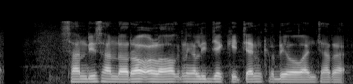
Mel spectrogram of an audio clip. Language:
Sundanese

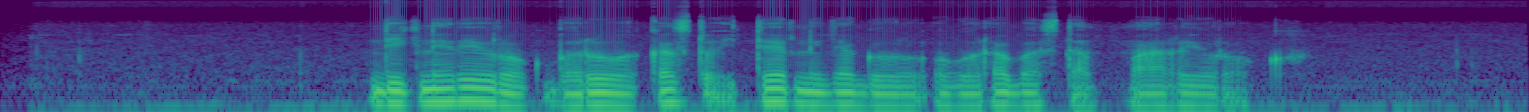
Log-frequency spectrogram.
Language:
Luo (Kenya and Tanzania)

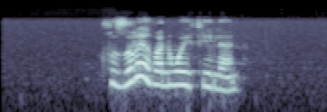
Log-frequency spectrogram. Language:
Kabyle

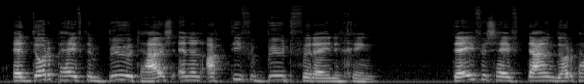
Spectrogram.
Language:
Dutch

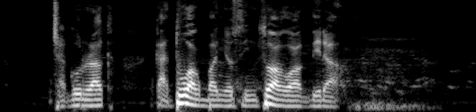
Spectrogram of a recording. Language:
Basque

